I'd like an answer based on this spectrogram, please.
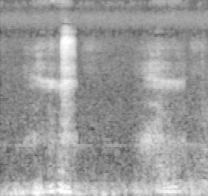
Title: Luggy’s relaxing and cute snore 🐶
